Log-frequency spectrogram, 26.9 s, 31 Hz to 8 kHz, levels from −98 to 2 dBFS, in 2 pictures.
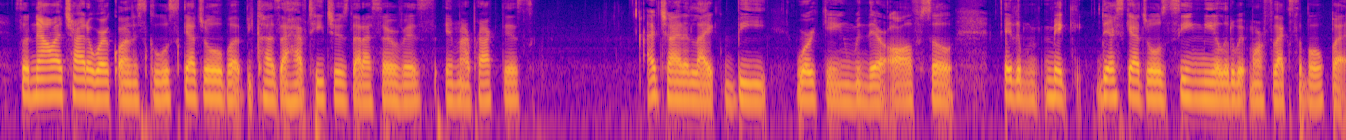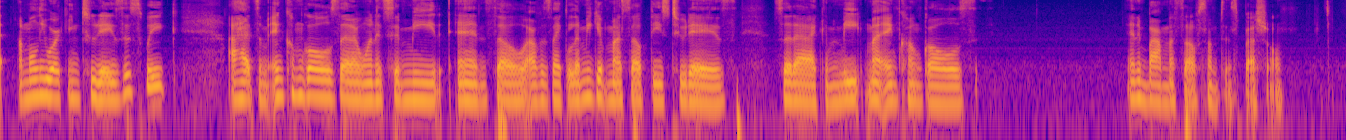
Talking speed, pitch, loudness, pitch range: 190 wpm, 150 Hz, -21 LUFS, 130-160 Hz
